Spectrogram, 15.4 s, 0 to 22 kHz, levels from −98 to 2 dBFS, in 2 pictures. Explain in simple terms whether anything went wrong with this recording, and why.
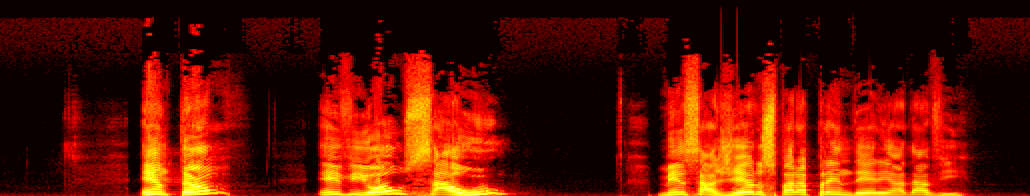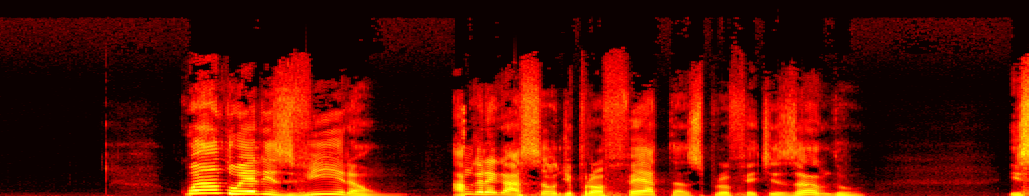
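Damaged data in a compressed stream at 1.71 s and 11.17 to 11.21 s, just after "eles viram": corrupted bytes make the decoder lose its place, producing brief blips in the speech.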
